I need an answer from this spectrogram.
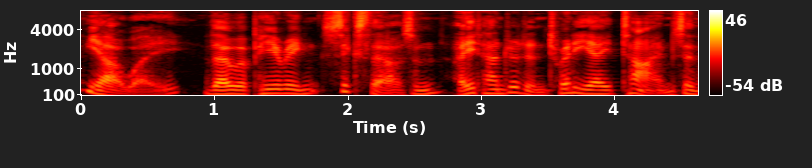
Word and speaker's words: Yahweh: capital w capital h y h w h pronounced yahweh and translated as lord in capitals in the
